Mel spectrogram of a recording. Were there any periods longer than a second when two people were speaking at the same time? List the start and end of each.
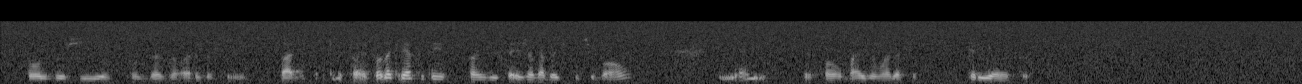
none

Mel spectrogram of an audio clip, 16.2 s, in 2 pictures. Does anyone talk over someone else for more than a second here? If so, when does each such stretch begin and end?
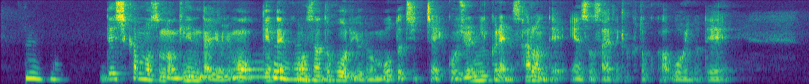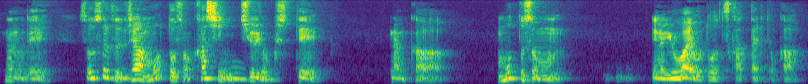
1.8-3.6

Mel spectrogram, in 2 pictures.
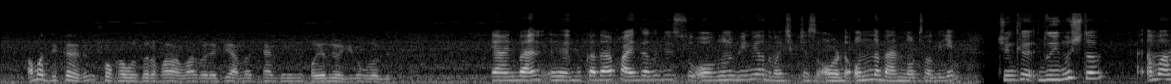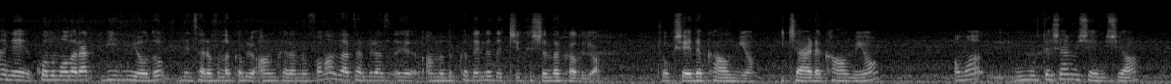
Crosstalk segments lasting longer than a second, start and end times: none

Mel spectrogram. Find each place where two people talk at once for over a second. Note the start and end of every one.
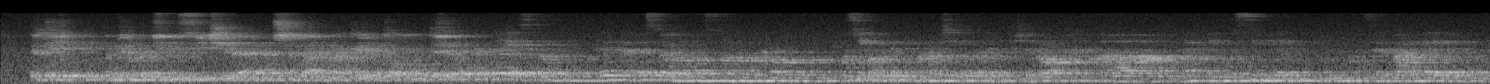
none

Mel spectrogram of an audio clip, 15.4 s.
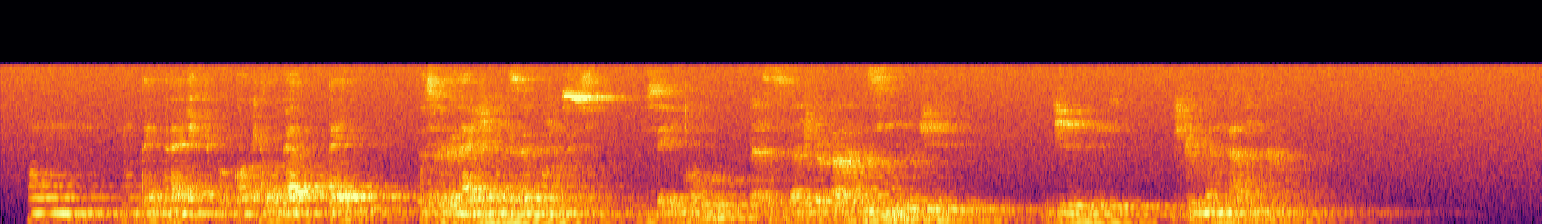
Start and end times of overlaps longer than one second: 4.2-5.8

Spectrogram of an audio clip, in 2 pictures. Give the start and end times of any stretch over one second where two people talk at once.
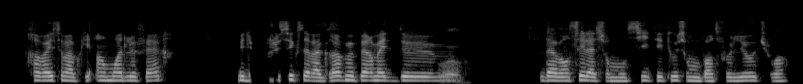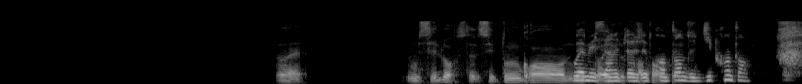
13.8-15.0

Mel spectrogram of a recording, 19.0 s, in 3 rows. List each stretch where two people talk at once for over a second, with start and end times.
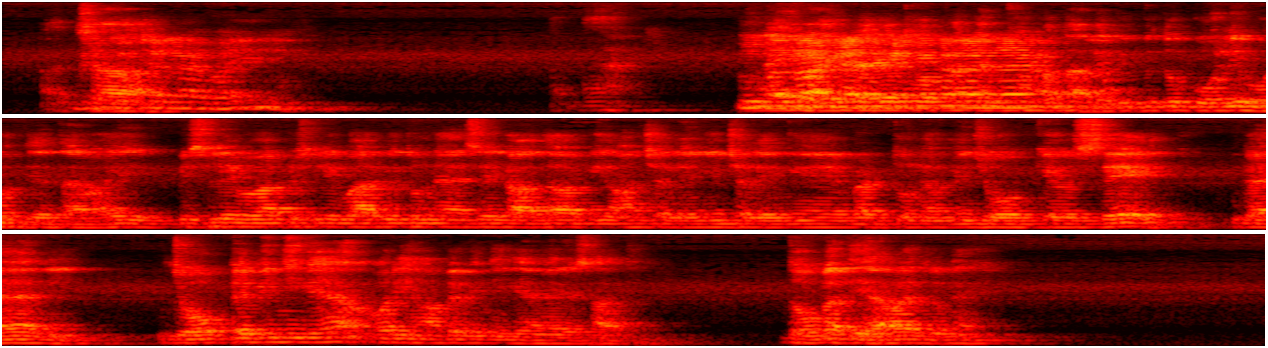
3.7-5.6

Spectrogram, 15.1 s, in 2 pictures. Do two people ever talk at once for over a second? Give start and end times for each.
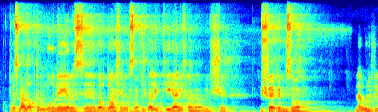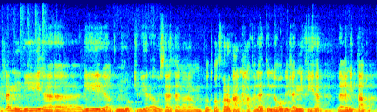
none

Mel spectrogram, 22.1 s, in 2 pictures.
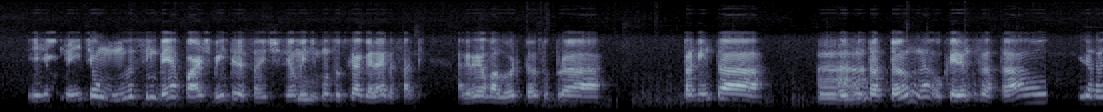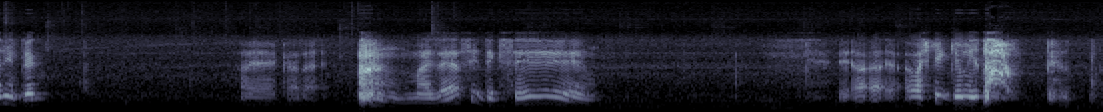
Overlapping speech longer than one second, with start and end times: none

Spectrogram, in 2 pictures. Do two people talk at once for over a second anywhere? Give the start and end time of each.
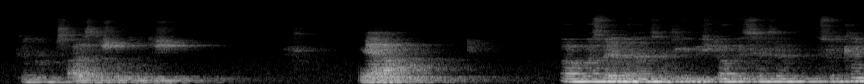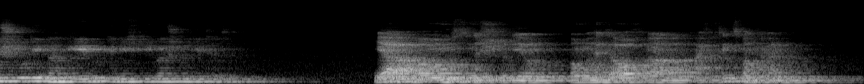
none

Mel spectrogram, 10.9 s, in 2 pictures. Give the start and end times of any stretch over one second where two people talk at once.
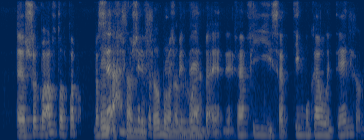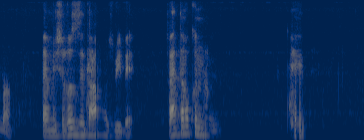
1.5-3.0

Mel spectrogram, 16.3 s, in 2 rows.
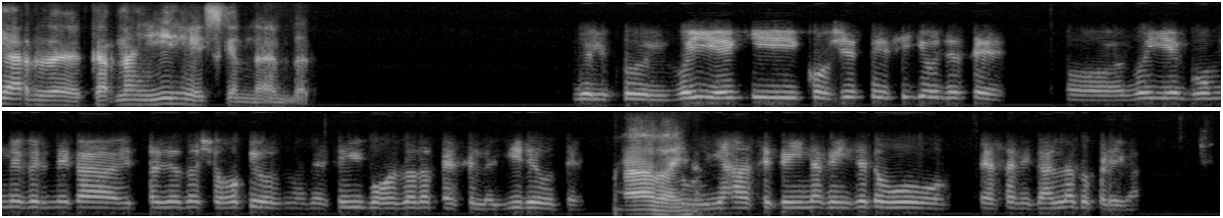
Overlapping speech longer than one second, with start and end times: none

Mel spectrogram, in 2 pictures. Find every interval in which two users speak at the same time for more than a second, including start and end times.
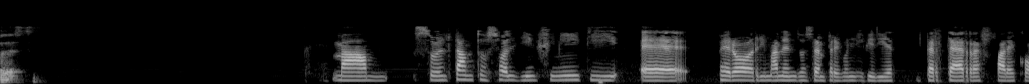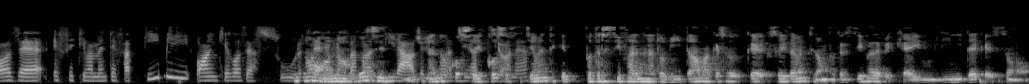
13.3-15.6

